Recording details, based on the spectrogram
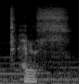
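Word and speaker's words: T35T: is named test or well it's the it's test t35 T but it's pronounced Tess like T SS um that he's going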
